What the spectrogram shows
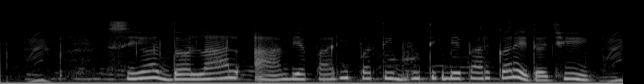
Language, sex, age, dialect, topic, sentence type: Maithili, female, 18-24, Southern/Standard, banking, statement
